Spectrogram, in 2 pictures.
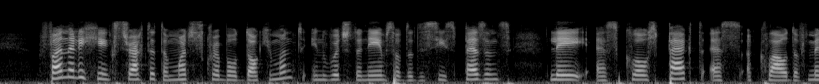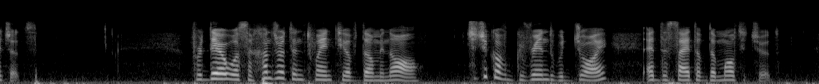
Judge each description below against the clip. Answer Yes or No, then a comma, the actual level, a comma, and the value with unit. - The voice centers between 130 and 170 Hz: No, high, 210 Hz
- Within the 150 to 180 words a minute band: Yes, average, 165 wpm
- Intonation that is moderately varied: Yes, average, 3.0 semitones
